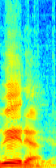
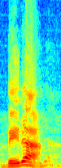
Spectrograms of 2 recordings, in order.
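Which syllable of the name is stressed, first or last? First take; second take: first; last. First: The stress is on the first syllable. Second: The stress is on the last syllable. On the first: The speaker calls it wrong. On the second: The speaker calls it right.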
